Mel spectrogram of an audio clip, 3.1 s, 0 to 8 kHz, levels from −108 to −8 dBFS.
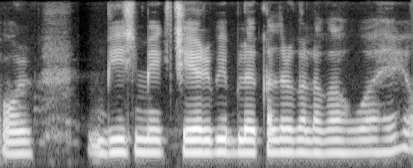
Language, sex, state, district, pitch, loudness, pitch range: Hindi, female, Arunachal Pradesh, Papum Pare, 185 Hz, -15 LUFS, 185-190 Hz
